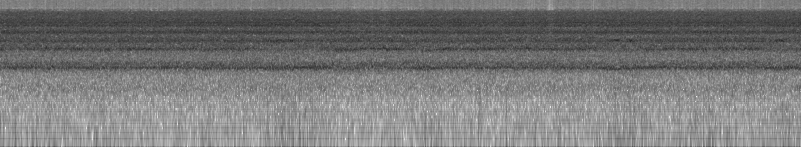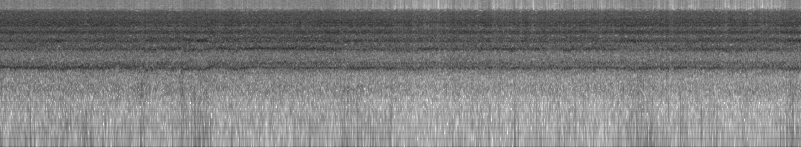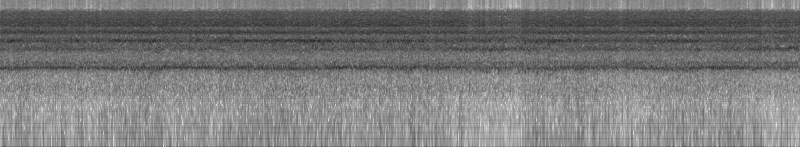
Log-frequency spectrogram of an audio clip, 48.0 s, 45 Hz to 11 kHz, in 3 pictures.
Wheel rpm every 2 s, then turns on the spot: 230, 230, 230, 230, 230, 230, 230, 230, 230, 230, 230, 220, 230, 230, 220, 230, 230, 220, 210, 220, 230, 220, 220, 230.
none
